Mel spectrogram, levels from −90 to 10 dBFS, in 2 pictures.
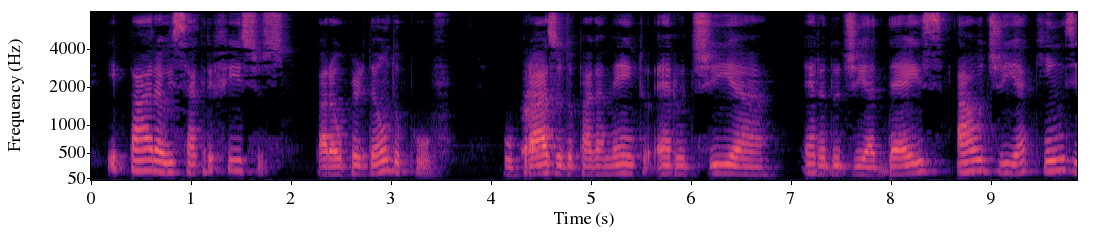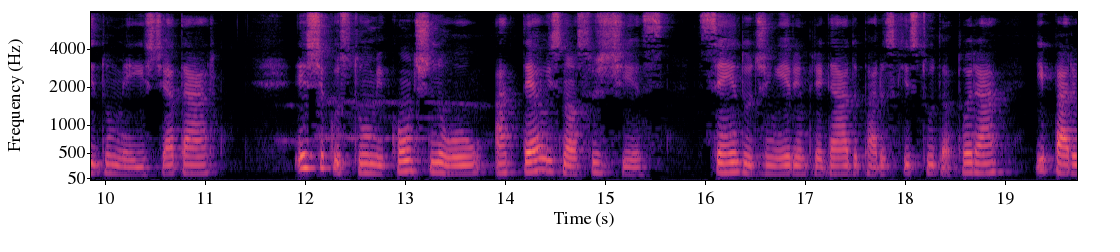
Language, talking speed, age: Portuguese, 140 wpm, 40-59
